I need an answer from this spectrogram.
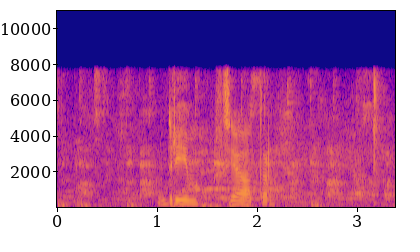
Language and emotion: Russian, neutral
